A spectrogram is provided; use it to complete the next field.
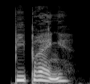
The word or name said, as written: bibringe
